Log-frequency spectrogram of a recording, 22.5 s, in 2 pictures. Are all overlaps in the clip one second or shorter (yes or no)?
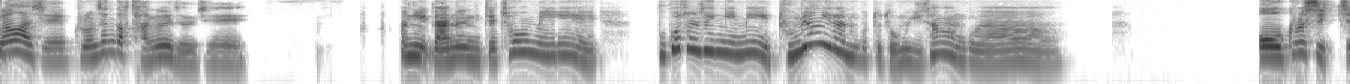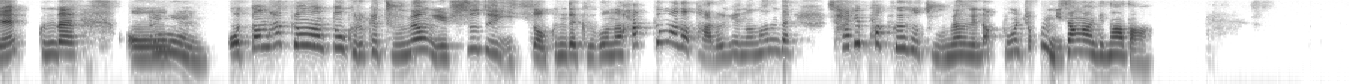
yes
